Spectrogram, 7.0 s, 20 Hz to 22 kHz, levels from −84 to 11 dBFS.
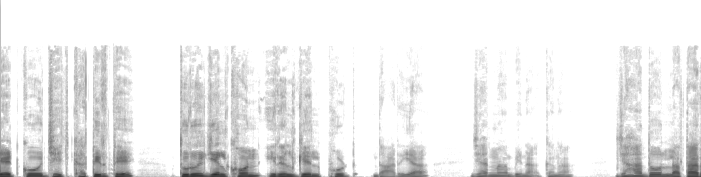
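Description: No technical faults are audible.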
